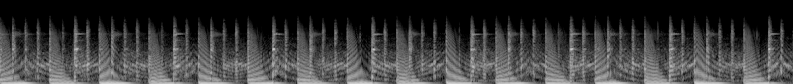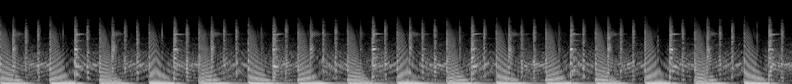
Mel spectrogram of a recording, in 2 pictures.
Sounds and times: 0.0s Percussion 15.8s

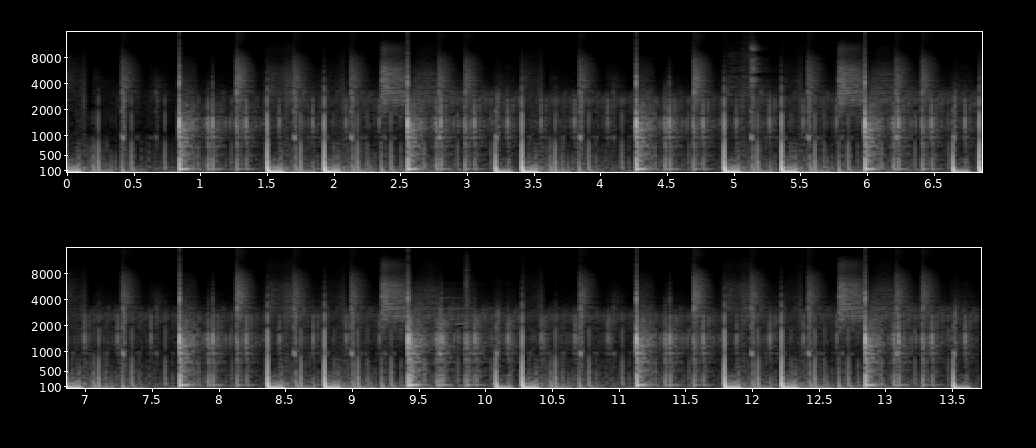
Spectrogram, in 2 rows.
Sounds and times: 0.0s electrofunk breakbeats 13.7s

